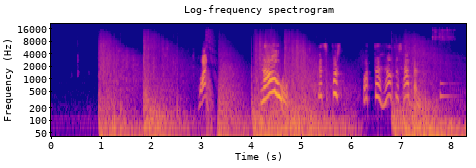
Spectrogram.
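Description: Video game explosions boom one after another.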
